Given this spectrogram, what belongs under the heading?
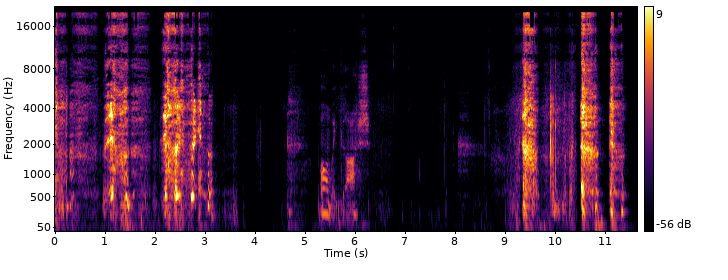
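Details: An intense evening coughing fit before bed, stronger than the person's usual coughs and leaving them tired and hot: repeated forceful coughs in clusters with short gasping pauses.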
